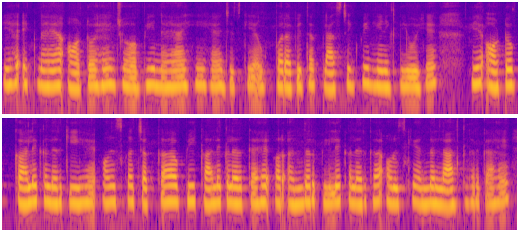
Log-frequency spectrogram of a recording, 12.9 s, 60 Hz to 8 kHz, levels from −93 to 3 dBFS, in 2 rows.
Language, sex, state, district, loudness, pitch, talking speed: Hindi, male, Chhattisgarh, Sarguja, -16 LUFS, 195 Hz, 210 wpm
